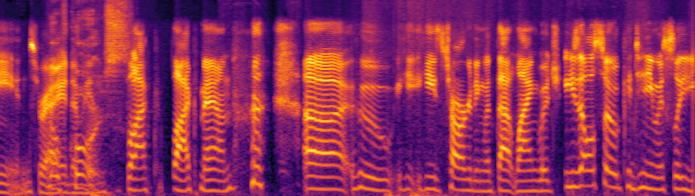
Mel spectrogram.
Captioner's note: laugh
